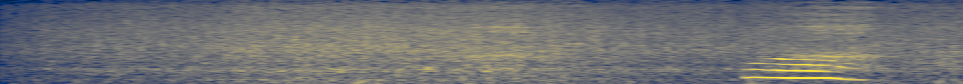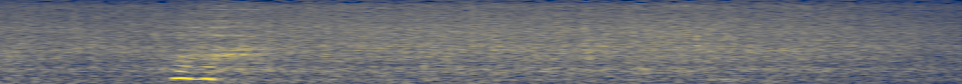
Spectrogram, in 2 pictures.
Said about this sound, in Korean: 쏟아지는 폭포가 만들어내는 소용돌이 도 거셌다. 바닥에 보이지 않는 짙은 물빛은 아름다우면서도 위협적이었다.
